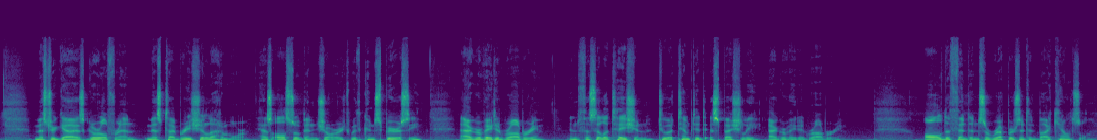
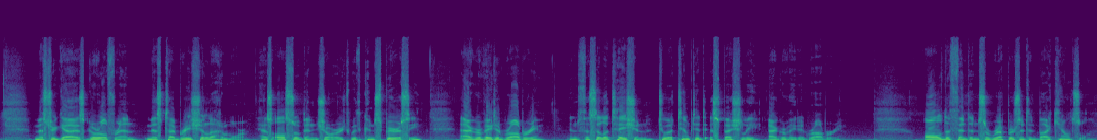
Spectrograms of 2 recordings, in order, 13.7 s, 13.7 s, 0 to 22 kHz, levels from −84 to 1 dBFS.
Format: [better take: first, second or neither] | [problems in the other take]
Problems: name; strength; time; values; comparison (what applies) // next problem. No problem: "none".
first | distortion; slight; 10 dB below the speech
